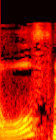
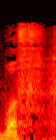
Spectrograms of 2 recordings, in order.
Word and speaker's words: wolf: I might like wolves and just not realize it, but it's about a boy's adventure with a wolf. – We should get you that T-shirt. – And I even say it right. I say wolf and not woof. It always makes me laugh. People say woof.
